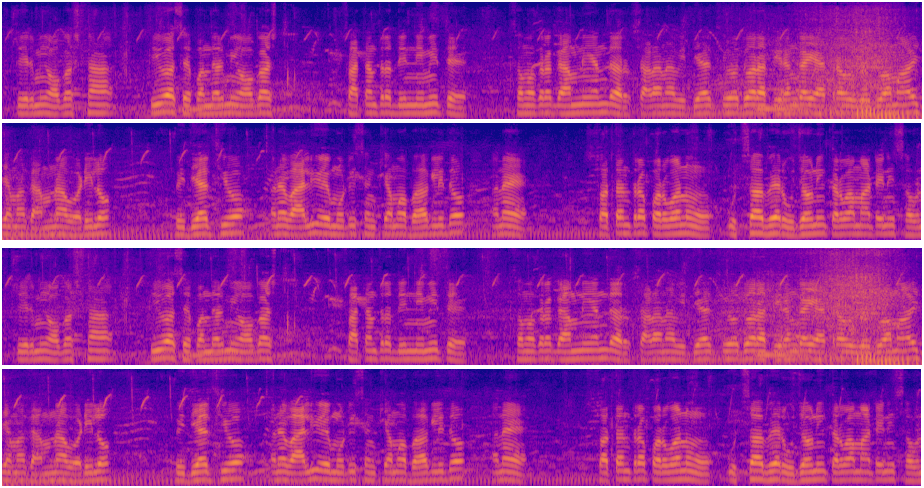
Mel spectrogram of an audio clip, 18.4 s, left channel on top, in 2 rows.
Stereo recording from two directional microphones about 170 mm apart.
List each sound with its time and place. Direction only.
0.2 s a man's voice: 5° left (ahead or behind)
8.4 s speech: 40° left (ahead or behind)
8.8 s a man's voice: centre (ahead or behind)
